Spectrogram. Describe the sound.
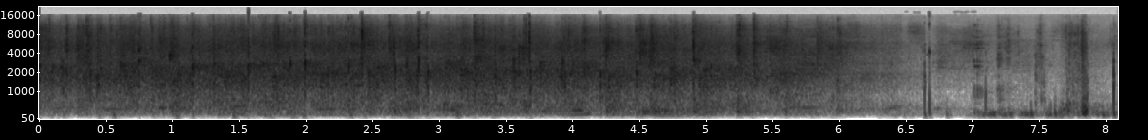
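Sustained applause from an audience for a municipal council candidate, a dense steady patter of many hands clapping for about six seconds, then thinning out into a few scattered claps and some faint talk.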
